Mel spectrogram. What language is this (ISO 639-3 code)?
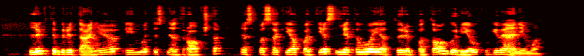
lit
